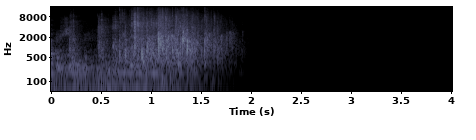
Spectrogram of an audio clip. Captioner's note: applause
